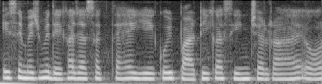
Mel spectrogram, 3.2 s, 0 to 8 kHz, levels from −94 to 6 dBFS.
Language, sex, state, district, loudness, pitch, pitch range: Hindi, female, Delhi, New Delhi, -14 LUFS, 200 Hz, 195-210 Hz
